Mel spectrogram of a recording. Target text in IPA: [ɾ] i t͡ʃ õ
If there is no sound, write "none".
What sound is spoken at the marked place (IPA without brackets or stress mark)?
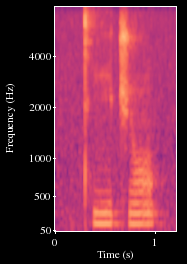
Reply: tʰ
